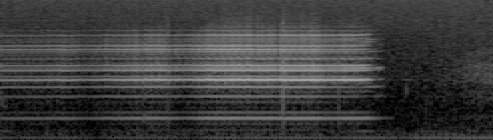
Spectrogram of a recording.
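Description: A harmonica holding one steady chord, growing louder about a second in and stopping just before the end.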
